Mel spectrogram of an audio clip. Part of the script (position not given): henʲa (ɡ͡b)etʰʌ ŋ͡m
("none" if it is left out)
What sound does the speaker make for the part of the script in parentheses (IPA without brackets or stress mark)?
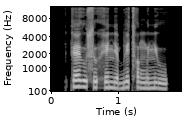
b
